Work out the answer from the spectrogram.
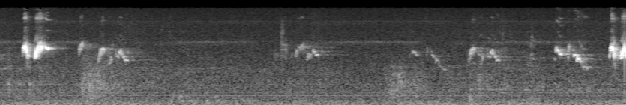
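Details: Red-whiskered bulbul giving a fighting song while being trapped: bright whistled phrases in bursts, falling and rising notes repeated every couple of seconds, quieter gaps between.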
